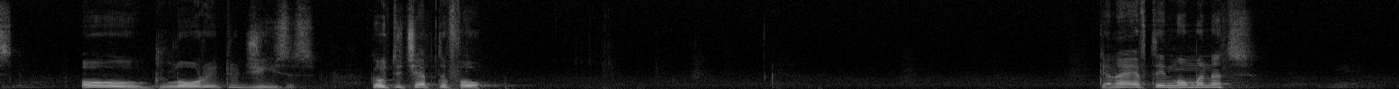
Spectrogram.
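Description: A middle-aged man speaks through a microphone, in short bursts with long pauses.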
